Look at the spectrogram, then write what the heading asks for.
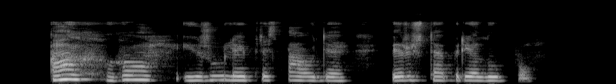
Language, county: Lithuanian, Vilnius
